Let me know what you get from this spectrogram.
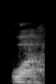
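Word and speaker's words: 和: The kanji that you have here on the screen means wa, is pronounced wa, and means harmony.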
